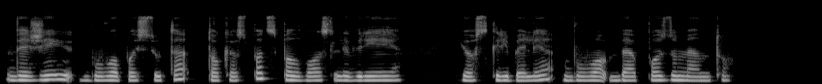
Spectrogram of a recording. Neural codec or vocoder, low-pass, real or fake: none; 9.9 kHz; real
